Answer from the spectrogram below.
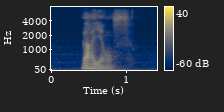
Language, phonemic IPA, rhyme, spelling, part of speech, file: French, /va.ʁjɑ̃s/, -ɑ̃s, variance, noun, FR-variance.ogg
- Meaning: variance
